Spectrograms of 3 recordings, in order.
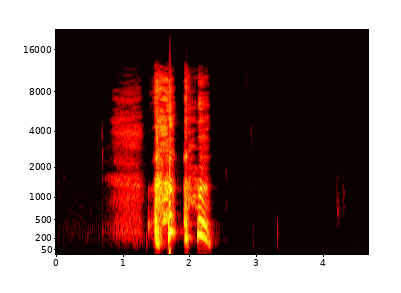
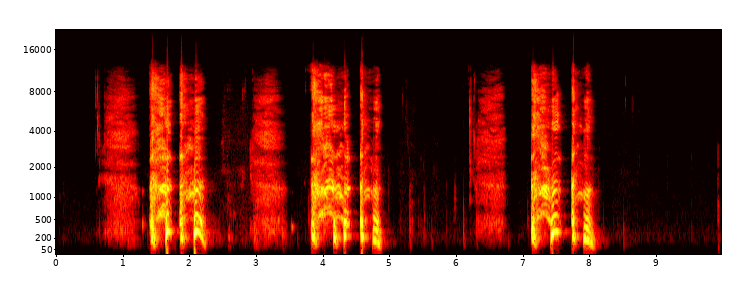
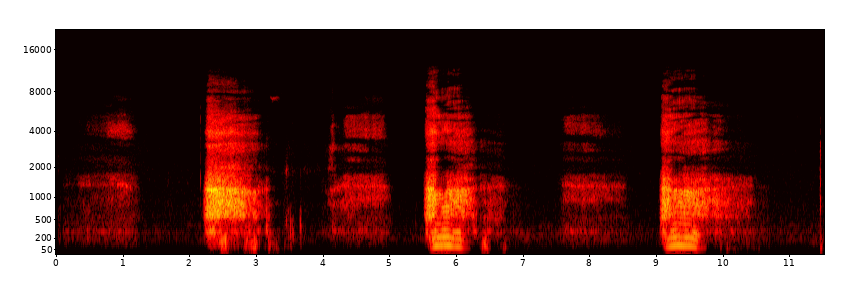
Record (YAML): cough_length: 4.7 s
cough_amplitude: 32767
cough_signal_mean_std_ratio: 0.26
three_cough_length: 10.0 s
three_cough_amplitude: 32768
three_cough_signal_mean_std_ratio: 0.35
exhalation_length: 11.5 s
exhalation_amplitude: 9463
exhalation_signal_mean_std_ratio: 0.36
survey_phase: beta (2021-08-13 to 2022-03-07)
age: 65+
gender: Male
wearing_mask: 'No'
symptom_runny_or_blocked_nose: true
smoker_status: Ex-smoker
respiratory_condition_asthma: false
respiratory_condition_other: false
recruitment_source: REACT
submission_delay: 2 days
covid_test_result: Negative
covid_test_method: RT-qPCR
